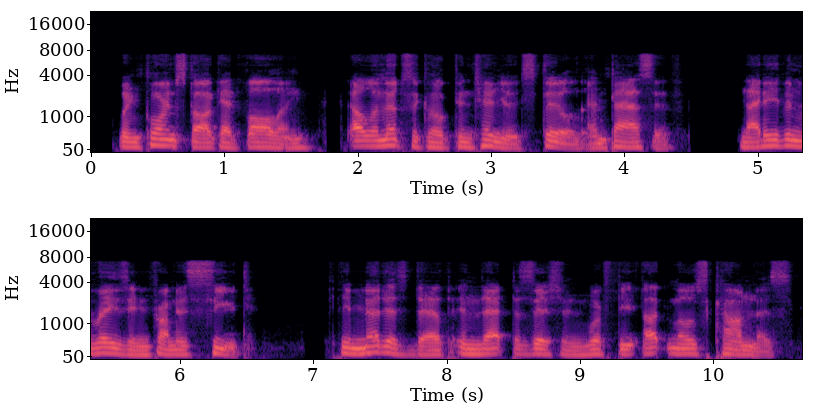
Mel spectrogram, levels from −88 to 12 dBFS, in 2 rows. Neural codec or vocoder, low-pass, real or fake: codec, 32 kHz, 1.9 kbps, SNAC; 7.2 kHz; fake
